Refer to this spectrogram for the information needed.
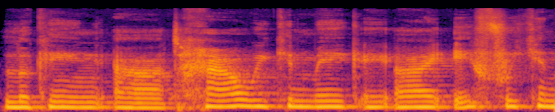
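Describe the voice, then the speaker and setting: A woman's medium-pitched voice with a French accent, fairly even intonation and audible room echo. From France. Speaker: music professor and researcher. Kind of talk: conference panel talk.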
